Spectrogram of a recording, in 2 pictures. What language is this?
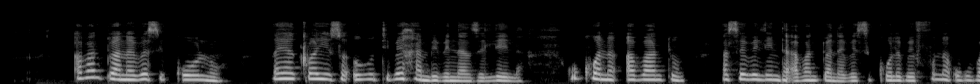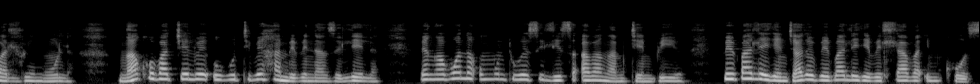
North Ndebele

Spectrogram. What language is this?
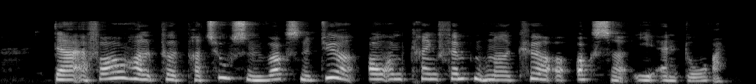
Danish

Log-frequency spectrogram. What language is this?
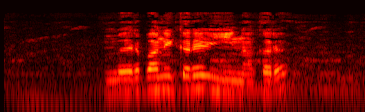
Sindhi Bhil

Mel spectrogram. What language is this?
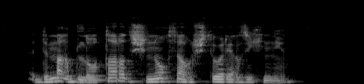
Kabyle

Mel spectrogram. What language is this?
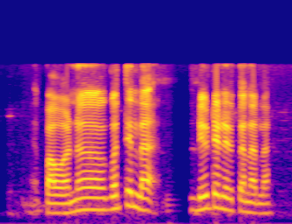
Kannada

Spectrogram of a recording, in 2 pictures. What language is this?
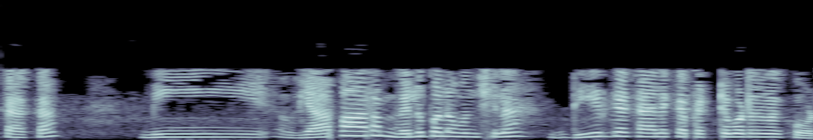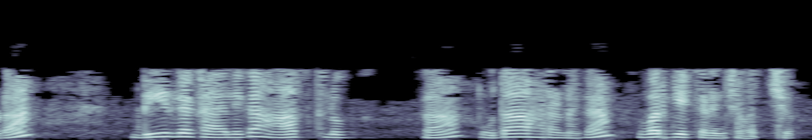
Telugu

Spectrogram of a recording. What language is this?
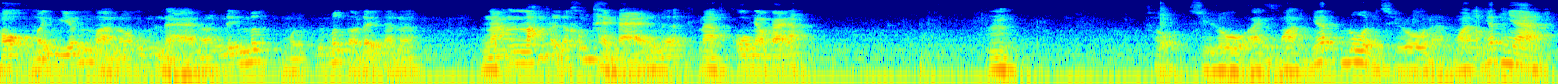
Vietnamese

